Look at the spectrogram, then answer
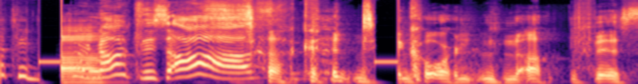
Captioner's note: beeps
